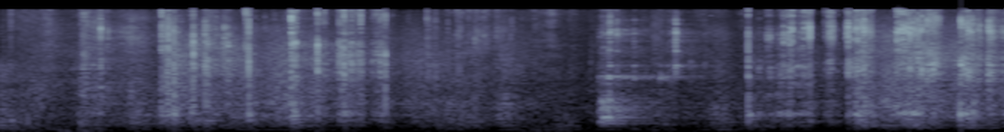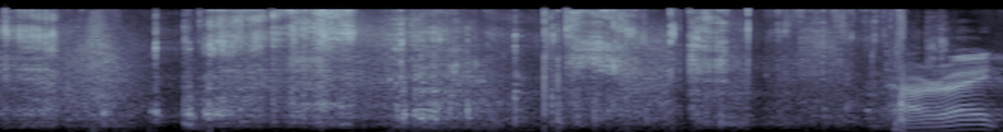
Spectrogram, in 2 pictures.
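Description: Old, brittle aircraft wing fabric crackling and tearing as it is cut along the rib stitches with a razor blade and peeled back off the wooden wing, with many sharp clicks and scraping rustles.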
